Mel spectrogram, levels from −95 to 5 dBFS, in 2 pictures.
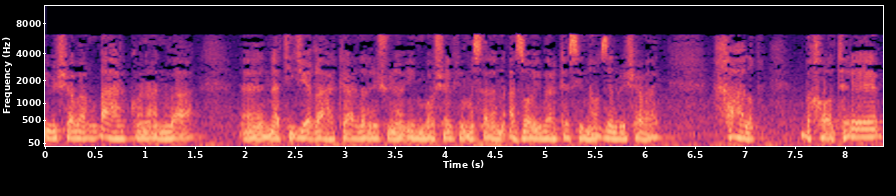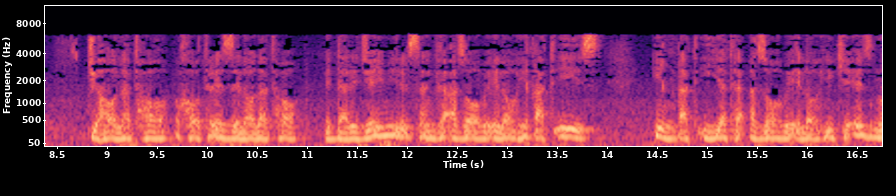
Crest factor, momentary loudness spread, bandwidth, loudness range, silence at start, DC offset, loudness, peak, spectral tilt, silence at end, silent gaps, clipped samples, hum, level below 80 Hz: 12 dB; 8 LU; 6.6 kHz; 2 LU; 0 s; under 0.1%; -13 LUFS; 0 dBFS; -6 dB/octave; 0 s; none; under 0.1%; none; -34 dBFS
